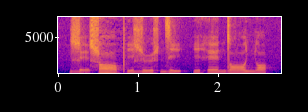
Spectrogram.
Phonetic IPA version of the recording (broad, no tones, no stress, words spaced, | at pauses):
ɮḛ ɬɔːpʼi ɮʉːɬnzi | iheːndɔːɲɔ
